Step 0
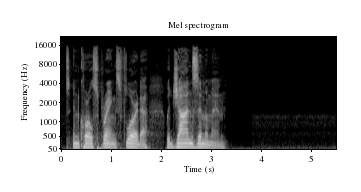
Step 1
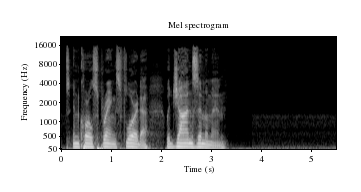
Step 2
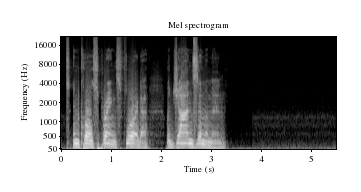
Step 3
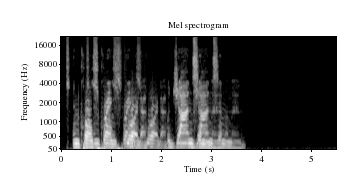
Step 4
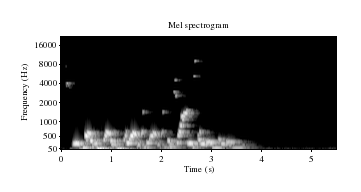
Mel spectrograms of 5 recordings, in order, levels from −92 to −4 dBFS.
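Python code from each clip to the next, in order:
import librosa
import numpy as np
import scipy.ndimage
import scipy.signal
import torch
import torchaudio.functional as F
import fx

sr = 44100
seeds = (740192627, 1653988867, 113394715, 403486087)

y1 = fx.low_shelf(x, sr, hz=190.0, db=10.5)
y2 = fx.lower_of_two(y1, sr, delay_ms=3.5)
y2 = fx.rider(y2, sr, range_db=10, speed_s=2.0)
y2 = y2 * librosa.db_to_amplitude(4.0)
y3 = fx.bin_expand(y2, sr, power=2.0)
y3 = y3 + 10.0 ** (-8.0 / 20.0) * np.pad(y3, (int(401 * sr / 1000.0), 0))[:len(y3)]
y3 = y3 * librosa.db_to_amplitude(6.0)
y4 = fx.spec_topn(y3, sr, count=2)
y4 = fx.room_shoebox(y4, sr, seeds[0], volume_m3=150.0, walls='furnished', distance_m=0.54)
y4 = y4 * librosa.db_to_amplitude(3.0)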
